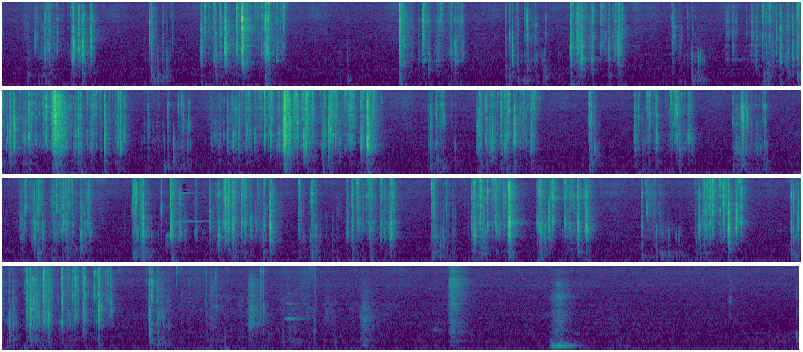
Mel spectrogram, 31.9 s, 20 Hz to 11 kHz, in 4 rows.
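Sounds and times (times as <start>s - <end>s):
keyboard typing clicks: 12.8s - 25.7s.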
